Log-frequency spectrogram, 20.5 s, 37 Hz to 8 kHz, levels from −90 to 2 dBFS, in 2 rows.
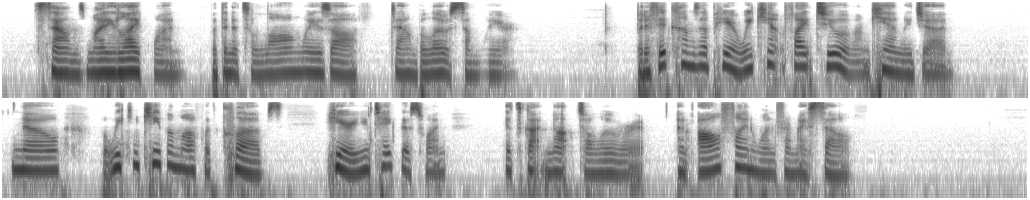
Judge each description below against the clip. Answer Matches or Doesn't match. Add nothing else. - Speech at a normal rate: Matches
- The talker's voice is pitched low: Doesn't match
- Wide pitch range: Doesn't match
